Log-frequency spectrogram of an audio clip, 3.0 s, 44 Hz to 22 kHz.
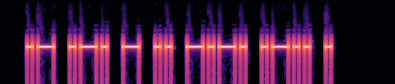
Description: Morse code, heard as a keyed tone, about 30 wpm, 700 Hz. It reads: ARTICLE
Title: Top 751-1000 Words 30wpm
